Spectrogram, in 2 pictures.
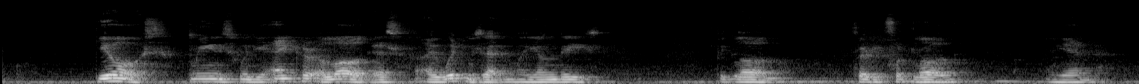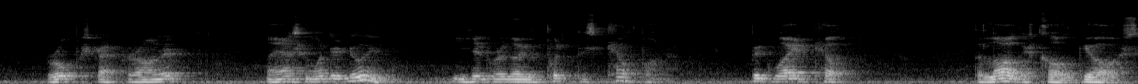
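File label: gyoos, Ts’msyen; the time to harvest herring eggs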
